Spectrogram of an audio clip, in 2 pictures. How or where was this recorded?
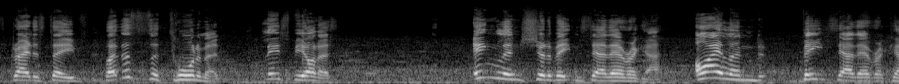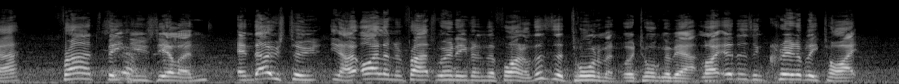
busy venue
